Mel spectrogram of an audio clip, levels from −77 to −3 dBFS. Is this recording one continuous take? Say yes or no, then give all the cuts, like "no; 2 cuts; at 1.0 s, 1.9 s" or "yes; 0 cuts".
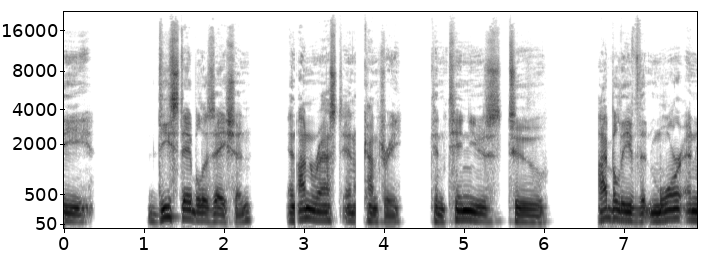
no; 3 cuts; at 2.9 s, 3.6 s, 6.5 s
